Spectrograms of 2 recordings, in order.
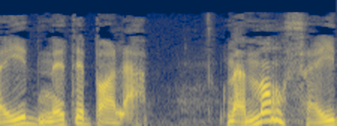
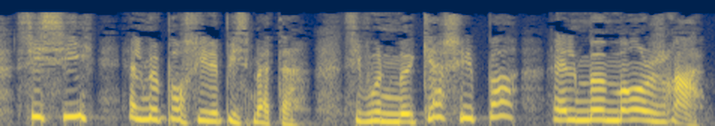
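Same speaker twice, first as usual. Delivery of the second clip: a scared little pig squeals for help; frightened piglet; 13 semitones higher than usual. A narrator's reading. Piglet tells the girls Aurore wants to eat him, high and frightened.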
